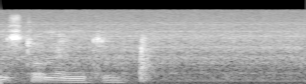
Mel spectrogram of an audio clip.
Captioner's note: knock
